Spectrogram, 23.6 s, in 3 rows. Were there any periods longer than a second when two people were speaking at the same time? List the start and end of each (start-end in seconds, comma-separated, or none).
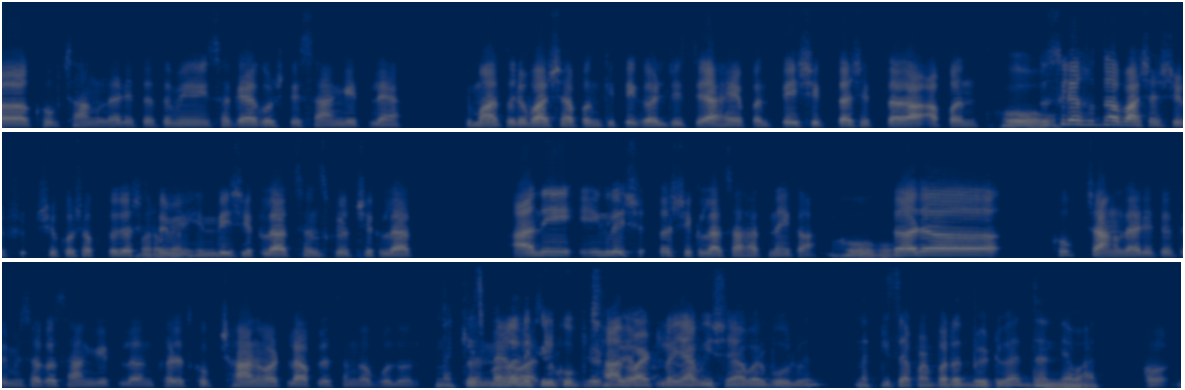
18.7-20.3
